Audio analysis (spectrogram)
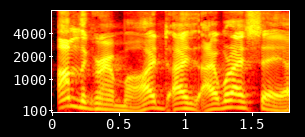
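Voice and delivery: a grandma pulling rank, sputtering; flustered grandma. Retold or imitated.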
